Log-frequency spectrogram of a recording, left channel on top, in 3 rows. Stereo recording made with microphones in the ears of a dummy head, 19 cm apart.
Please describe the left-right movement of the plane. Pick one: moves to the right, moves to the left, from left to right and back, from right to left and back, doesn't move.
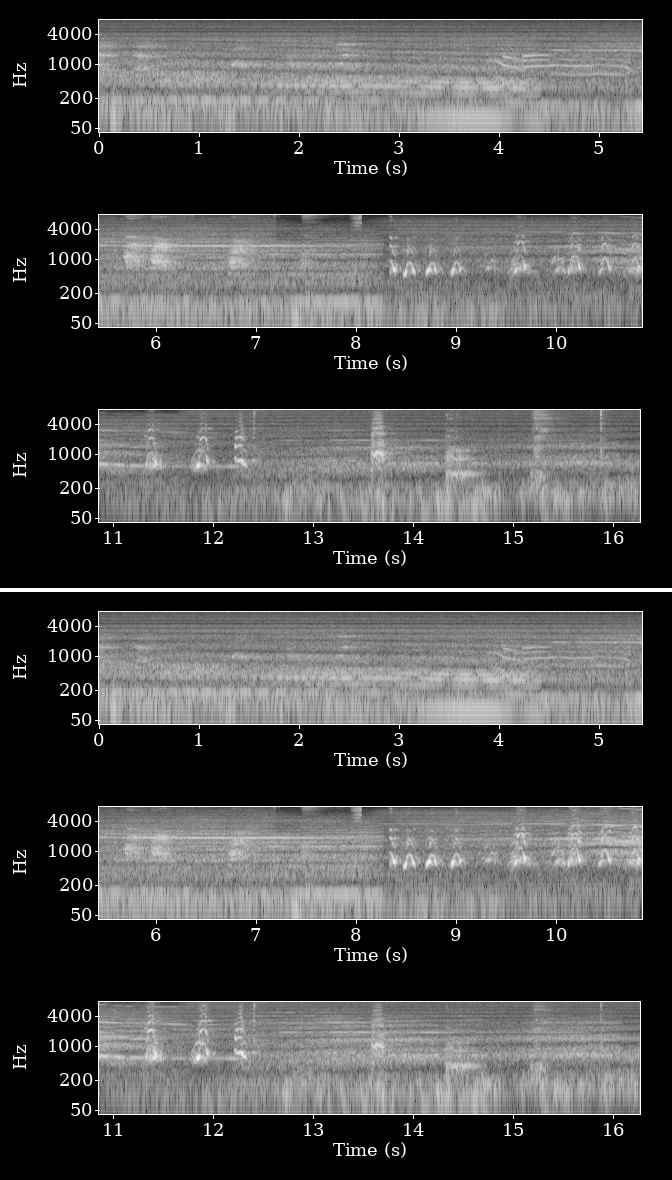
moves to the right.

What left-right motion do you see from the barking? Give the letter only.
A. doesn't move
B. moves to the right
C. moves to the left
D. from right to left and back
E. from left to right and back
E.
